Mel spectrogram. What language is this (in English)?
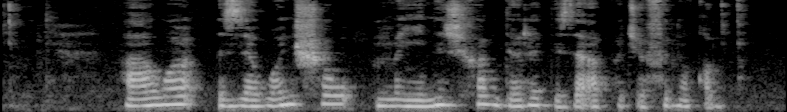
Kabardian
